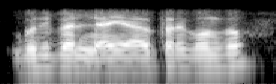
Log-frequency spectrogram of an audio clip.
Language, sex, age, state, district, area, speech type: Odia, male, 30-45, Odisha, Malkangiri, urban, conversation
